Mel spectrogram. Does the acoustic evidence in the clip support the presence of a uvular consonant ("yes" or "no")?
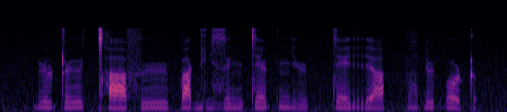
no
